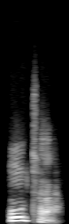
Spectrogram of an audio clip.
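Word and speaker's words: junta: Yeah, pronounced honta. Oh yeah, that's right. Yeah, the h is I mean the j's in Spanish are pronounced Yeah.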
